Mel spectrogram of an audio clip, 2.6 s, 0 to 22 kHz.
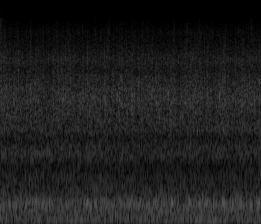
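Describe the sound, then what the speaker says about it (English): Airplane engine idling on the ground in Microsoft Flight Simulator 2020, a steady, even, low droning hum with no breaks, moderately quiet throughout. "the airplane sounds really good"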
